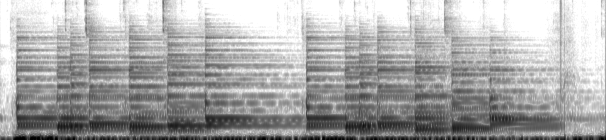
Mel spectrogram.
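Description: Dance piano patch on the VPS Avenger software synthesizer playing a melody over a held chord. The harmonizer is set to its 'Circular' preset and adds extra notes to each melody note. The notes change about every half second, in two short phrases with a brief break in the middle.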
